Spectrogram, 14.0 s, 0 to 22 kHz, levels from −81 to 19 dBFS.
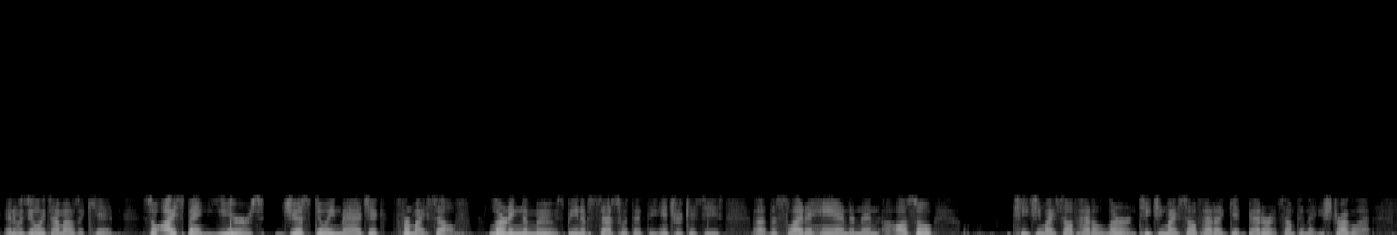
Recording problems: high frequencies cut off; severe; nothing above 3.5 kHz

